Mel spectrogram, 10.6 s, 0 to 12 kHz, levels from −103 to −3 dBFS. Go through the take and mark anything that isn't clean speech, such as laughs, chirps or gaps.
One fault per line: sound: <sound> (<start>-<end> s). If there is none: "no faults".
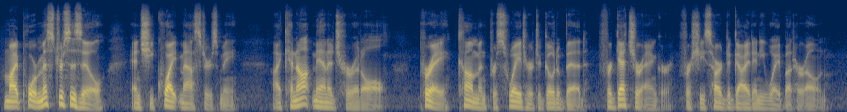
no faults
